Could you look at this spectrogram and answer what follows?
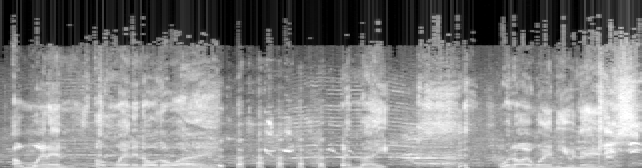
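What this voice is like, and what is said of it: Put-on Manchester English accent. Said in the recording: “that Billy Butcher accent ... I was trying to do Manchester”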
